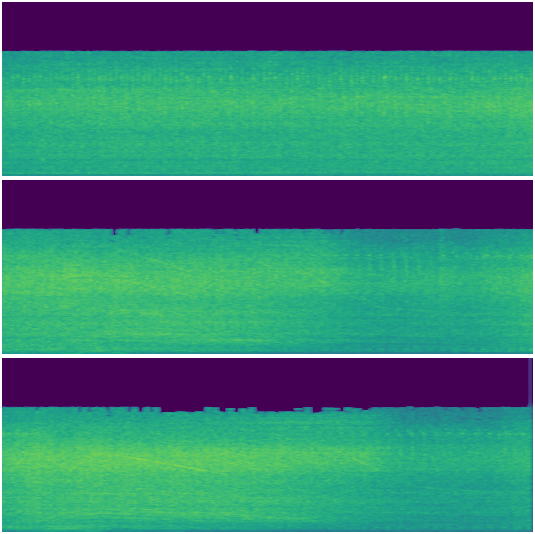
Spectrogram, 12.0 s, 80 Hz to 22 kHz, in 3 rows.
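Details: 2013 Nissan Sentra 2.0 with prior overheating problem, after repair: two clean rev blips climb smoothly and fall back to an even idle, no knock or rattle; engine sounds healthy.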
